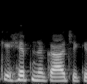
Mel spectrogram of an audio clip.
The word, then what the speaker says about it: hypnagogic: I think hypnagogic is the way that it's pronounced, or hypnagogic, I think, is also you could say.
